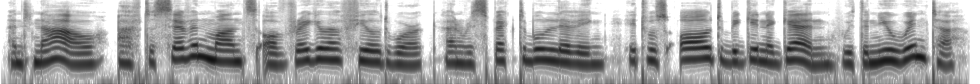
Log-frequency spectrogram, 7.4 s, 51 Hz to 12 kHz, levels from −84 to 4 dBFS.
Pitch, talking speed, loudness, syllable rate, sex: 220 Hz, 180 wpm, -15 LUFS, 4.9 syllables/s, female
